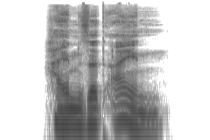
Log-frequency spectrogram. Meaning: second-person plural subjunctive I of einheimsen
- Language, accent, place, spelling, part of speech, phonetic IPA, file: German, Germany, Berlin, heimset ein, verb, [ˌhaɪ̯mzət ˈaɪ̯n], De-heimset ein.ogg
